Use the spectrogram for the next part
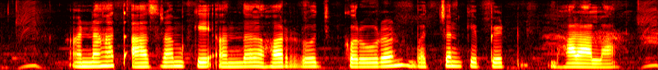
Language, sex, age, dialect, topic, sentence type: Bhojpuri, male, <18, Southern / Standard, agriculture, statement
